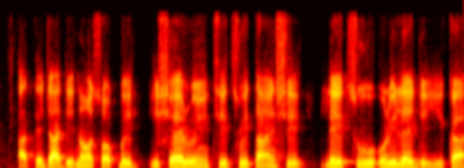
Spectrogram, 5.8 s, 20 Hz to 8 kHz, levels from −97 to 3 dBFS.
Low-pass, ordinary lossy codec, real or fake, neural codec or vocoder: 7.2 kHz; none; fake; vocoder, 44.1 kHz, 128 mel bands every 512 samples, BigVGAN v2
